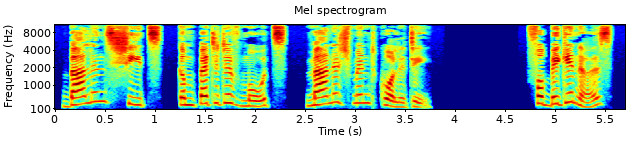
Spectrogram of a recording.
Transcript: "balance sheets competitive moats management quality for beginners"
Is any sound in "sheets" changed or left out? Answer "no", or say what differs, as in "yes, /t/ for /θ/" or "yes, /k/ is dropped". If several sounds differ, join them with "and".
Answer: no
